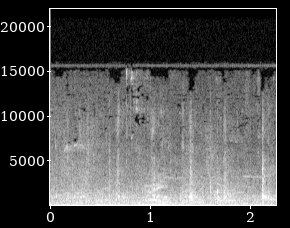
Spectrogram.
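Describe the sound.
Horse hooves clip-clop as a horse-drawn carriage waits outside a country house, a few light, steady hoof knocks under continuous talk.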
